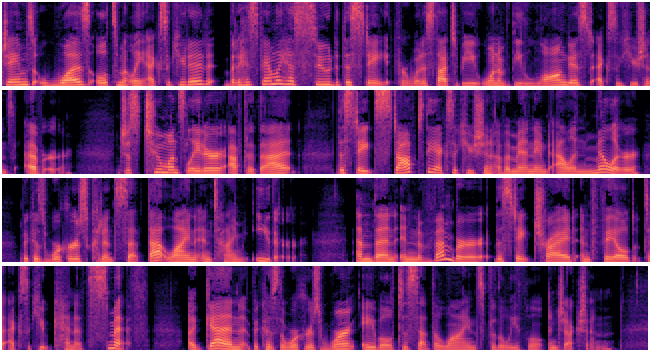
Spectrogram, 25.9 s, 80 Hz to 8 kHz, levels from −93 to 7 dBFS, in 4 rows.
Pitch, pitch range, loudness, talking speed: 200 Hz, 190-230 Hz, -21 LUFS, 175 wpm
